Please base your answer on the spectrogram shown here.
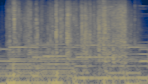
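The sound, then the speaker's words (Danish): A light, rectangular cardboard box, shoebox-like and sealed with tape, is unwrapped with dense crackling and rustling for about two seconds over a steady tonal hum. “Det ligner en skotøjsæske, men den er meget let. Jeg pakker op.”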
